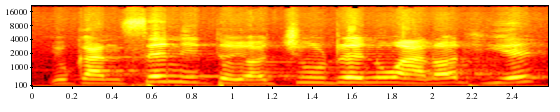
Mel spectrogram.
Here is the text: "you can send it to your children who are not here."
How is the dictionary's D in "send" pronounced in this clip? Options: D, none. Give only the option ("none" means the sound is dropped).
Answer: none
